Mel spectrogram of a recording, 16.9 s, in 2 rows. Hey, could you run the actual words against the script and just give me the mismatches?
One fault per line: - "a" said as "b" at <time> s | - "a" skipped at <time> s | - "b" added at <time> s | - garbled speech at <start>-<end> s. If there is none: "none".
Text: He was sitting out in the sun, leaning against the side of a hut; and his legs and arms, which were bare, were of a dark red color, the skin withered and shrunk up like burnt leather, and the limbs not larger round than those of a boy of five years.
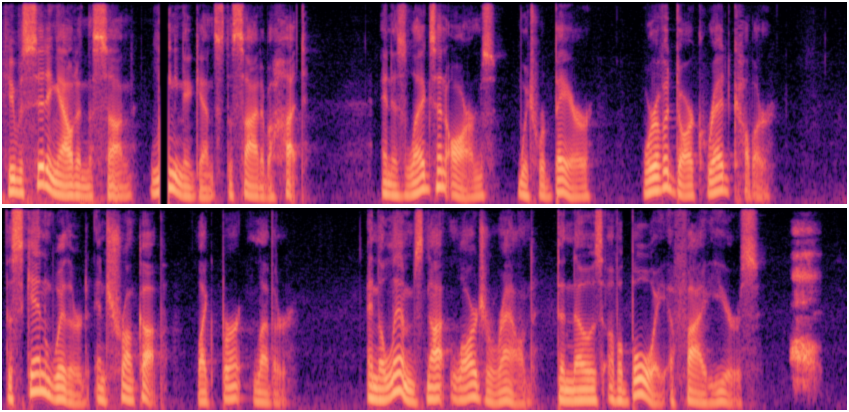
none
